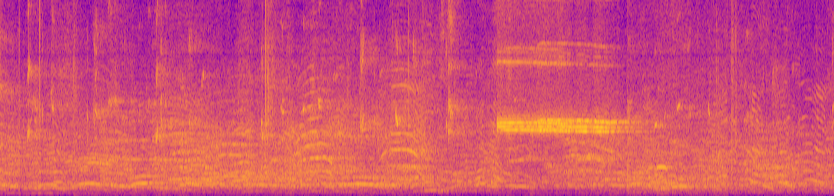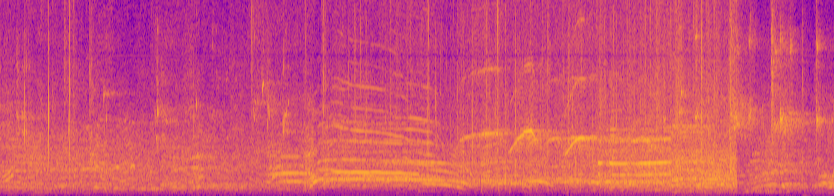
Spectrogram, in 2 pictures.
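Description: Live gym sound of a basketball game: sneakers squeaking on the hardwood court, the ball bouncing and crowd voices. About five seconds in a referee's whistle is blown, one shrill blast of over a second.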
